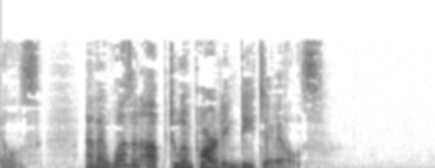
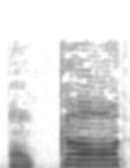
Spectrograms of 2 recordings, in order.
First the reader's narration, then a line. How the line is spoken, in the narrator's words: she wailed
